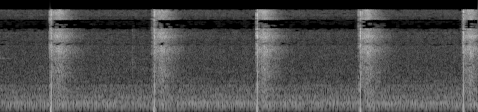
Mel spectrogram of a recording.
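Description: Sharp snapping clicks about once a second over a steady hum; a cosmetic laser handpiece test-firing pulses.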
